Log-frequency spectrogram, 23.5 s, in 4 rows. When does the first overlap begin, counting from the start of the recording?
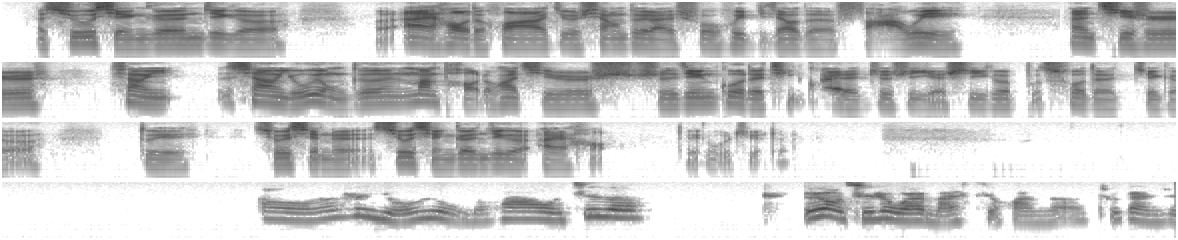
none

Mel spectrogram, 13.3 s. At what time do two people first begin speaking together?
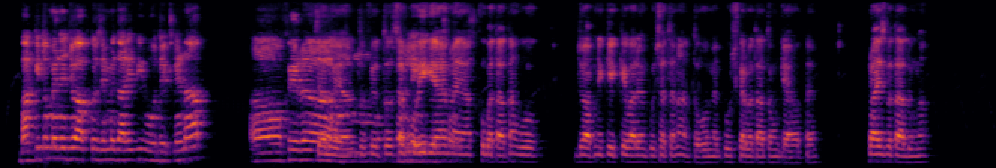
4.2 s

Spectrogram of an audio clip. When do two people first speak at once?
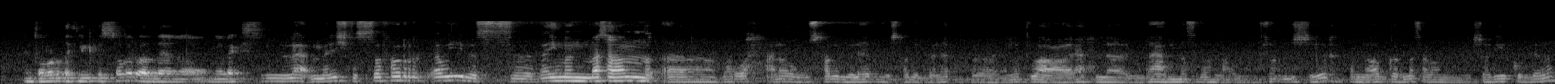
none

